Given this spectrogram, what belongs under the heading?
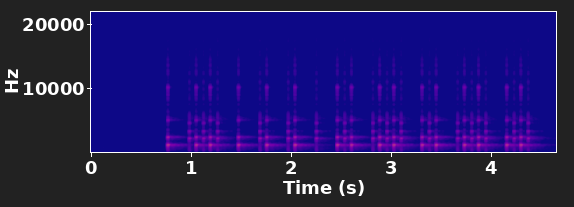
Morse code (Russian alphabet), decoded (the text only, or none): ДОЛЛИ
